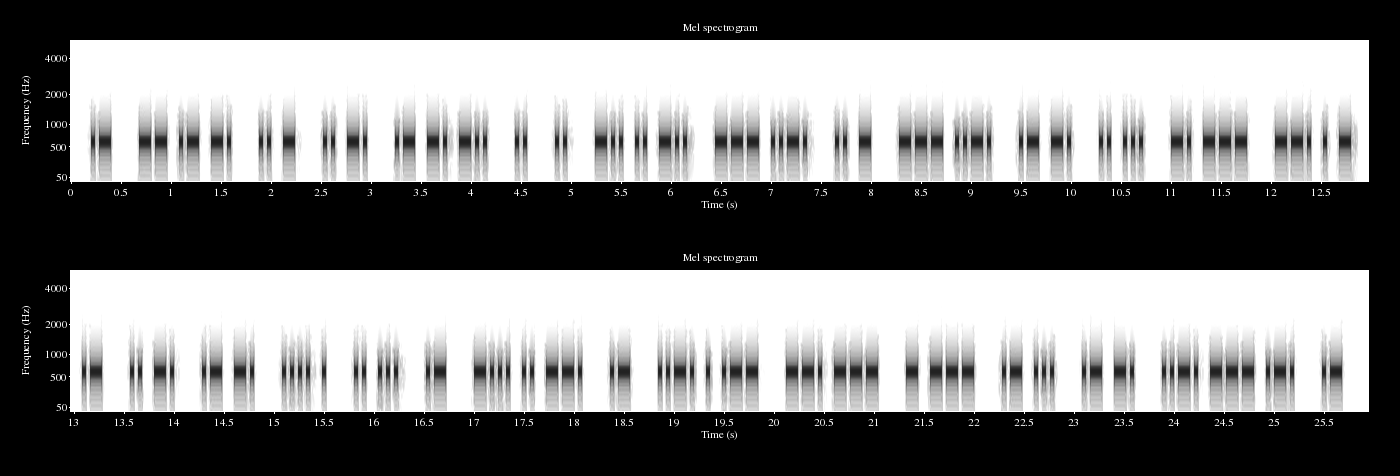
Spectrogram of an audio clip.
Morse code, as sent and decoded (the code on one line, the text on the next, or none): .- / -- .- -. / .. - / .. -. / .- -. -.. / .. / .. / -.. .. -.. / --- ..-. / .. - / --- ..-. / .- -. / .. ... / -. --- / --. - / .- / .. -. / .- -. / .... / .. ... / .- / -... .. --. / .- / ..-. .-- / --. --- / - --- / .- ... / .- -. / ..-. --- .-. / .-
A MAN IT IN AND I I DID OF IT OF AN IS NO GET A IN AN HE IS A BIG A FEW GO TO AS AN FOR A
